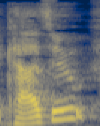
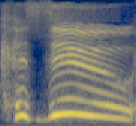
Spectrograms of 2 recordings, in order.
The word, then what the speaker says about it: Kazu: Like, no, it's not Kazoo, it's Kazu.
